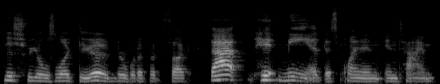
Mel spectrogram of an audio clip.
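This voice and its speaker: A woman's voice: deep voice, normal speed, a bit bright. A woman hosting a casual fan podcast, talking in an emphatic, slangy way with plenty of swearing. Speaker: podcast host.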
